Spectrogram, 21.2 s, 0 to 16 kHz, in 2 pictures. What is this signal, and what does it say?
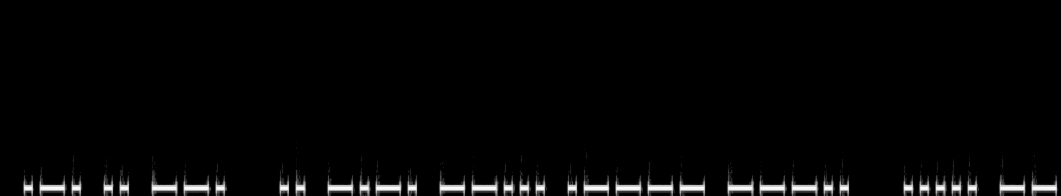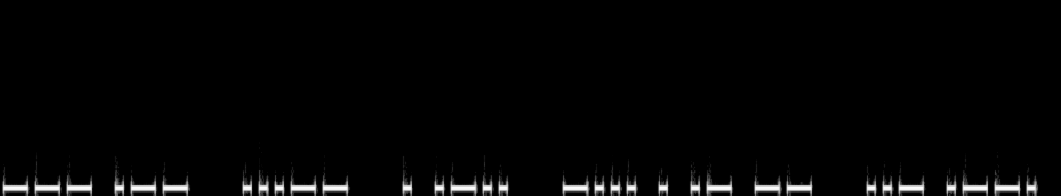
Morse code, heard as a keyed tone, about 15 wpm, 700 Hz. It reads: RIG IC718 50W 3 EL BEAM UP
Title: Practice QSO - Exchange 2 - Info - 15wpm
